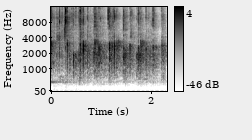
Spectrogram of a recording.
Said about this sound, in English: Come on, let's clap for the reading of God's word.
